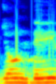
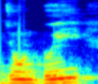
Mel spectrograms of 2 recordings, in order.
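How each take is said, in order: First: The surname is said like 'Deevee'. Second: The surname is said like 'Dooee'. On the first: The speaker calls it wrong. "John डीवी बोल देते हैं कोई" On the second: The speaker calls it right. "सही pronunciation क्या होगी?"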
